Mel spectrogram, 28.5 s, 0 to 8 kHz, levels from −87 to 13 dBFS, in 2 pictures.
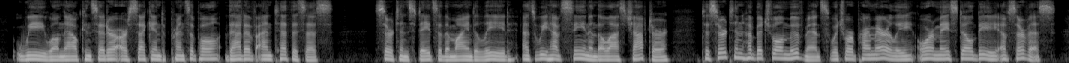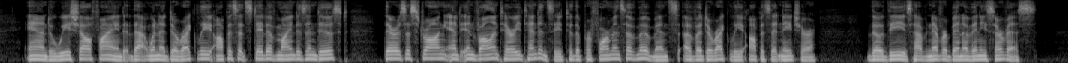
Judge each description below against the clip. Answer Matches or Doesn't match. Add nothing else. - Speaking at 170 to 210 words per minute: Doesn't match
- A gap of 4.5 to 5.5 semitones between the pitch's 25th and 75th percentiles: Doesn't match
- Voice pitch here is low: Matches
